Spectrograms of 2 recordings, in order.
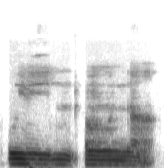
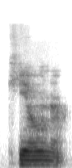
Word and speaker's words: quinoa: Kiona, No. Key? quinoa. Yes, it's Kiona. Okay? Sorry, quinoa. Okay? Key and Noah.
